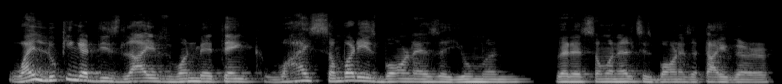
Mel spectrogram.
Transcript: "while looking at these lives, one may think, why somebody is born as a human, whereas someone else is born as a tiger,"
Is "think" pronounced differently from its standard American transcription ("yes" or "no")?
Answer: yes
